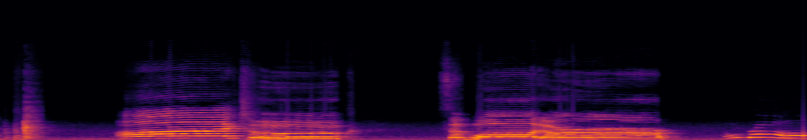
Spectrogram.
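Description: A woman singing unaccompanied in long, drawn-out notes: three sung phrases with short pauses between, the pitch stepping between held notes within each phrase.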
